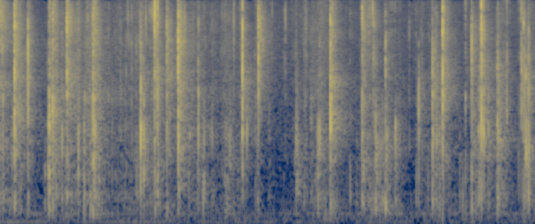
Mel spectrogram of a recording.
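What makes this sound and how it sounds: A sealed metallized foil snack chip bag is squeezed and crinkled with the fingers and long nails. The result is a dense run of sharp, bright crackles and crinkles, each snapping off almost at once, with no low rumble underneath.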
